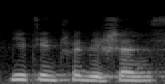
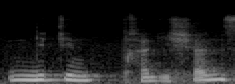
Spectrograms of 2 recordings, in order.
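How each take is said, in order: First: Said in the usual way. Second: "Knitting Traditions" said the English way, with "Knitting" rising; a mock-proud attempt at an English accent on "Knitting Traditions"; self-mocking English accent. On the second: Shown as a demonstration. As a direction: try out your best English pronunciation of "Knitting Traditions", half joking. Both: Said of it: "avec mon super accent".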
